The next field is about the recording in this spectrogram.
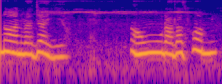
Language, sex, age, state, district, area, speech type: Dogri, female, 30-45, Jammu and Kashmir, Jammu, urban, spontaneous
